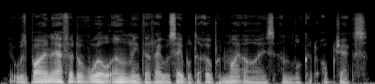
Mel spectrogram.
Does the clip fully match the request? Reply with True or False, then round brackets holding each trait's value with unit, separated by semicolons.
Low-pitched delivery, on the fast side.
True (90 Hz; 320 wpm)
